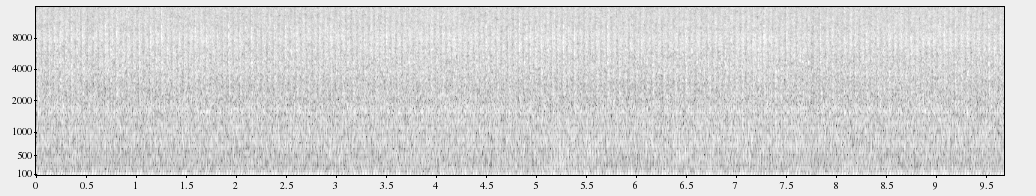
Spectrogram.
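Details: 1967 Citabria restoration, first start: steady, even firing pulses at low idle, about two per second, no misses or knocks; normal idle.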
